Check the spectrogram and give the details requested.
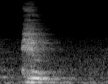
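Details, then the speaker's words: Simulated nursing role-play: adult female patient with productive cough, sitting upright, takes deep breaths, holds 3 seconds, then gives a single short, strong cough; effective forceful cough bringing up phlegm during chest physiotherapy. "Baik, sudah keluar ya Bu ya dahaknya Bu. Bagus sekali Ibu, batuknya kuat, dahaknya mulai keluar."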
